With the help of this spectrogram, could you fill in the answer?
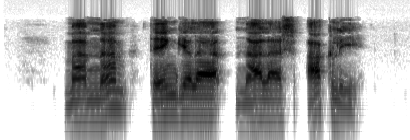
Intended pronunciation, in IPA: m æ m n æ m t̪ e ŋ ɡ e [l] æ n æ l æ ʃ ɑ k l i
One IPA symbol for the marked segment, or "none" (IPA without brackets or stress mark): l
